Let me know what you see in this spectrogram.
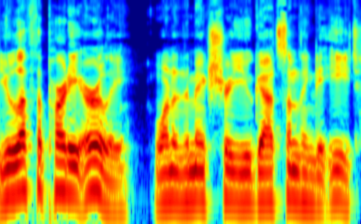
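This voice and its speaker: Doing a put-on character voice, a man rattles along at a very fast pace and a fairly low pitch in a very clean recording with a silent background. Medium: read story.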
